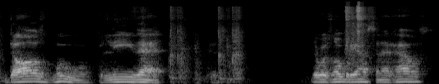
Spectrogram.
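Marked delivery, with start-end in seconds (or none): none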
